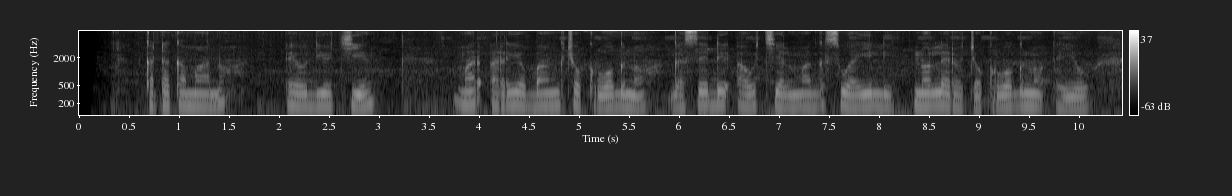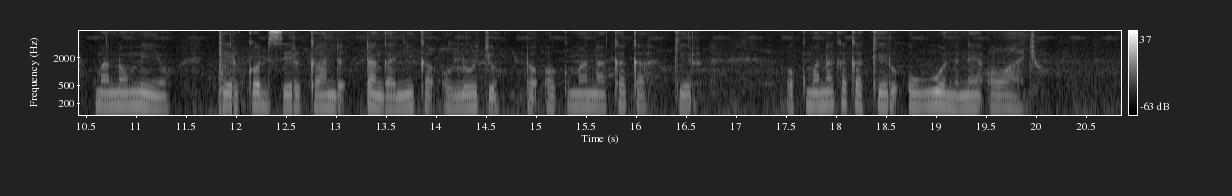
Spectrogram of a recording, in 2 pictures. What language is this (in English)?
Luo (Kenya and Tanzania)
